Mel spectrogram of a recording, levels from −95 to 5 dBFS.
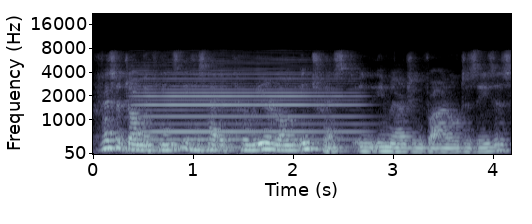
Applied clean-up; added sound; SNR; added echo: none; Bowed string instrument; 10 dB; reverberation time 0.7 s.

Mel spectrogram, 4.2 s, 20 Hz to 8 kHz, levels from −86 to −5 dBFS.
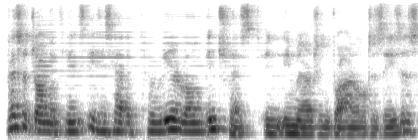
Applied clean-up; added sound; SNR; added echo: neural mask model DeepFilterNet 3.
